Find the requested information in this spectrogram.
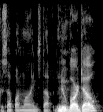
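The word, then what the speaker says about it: Bardots: Stuff new Bardaux. Bardos. Like Bridget Bardau. Yeah, sure. But it's spelled Bard Dots. B A R D O Ts.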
